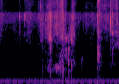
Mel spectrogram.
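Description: Near silence: room tone with a faint steady low hum and one small click about halfway through.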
